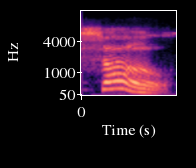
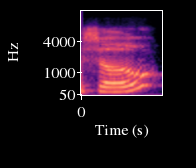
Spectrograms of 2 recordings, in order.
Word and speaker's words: sew: cough tough cough tough this is another one that people mix up new which is ooh versus so miriam can you sew yes i can good for you you can sew some buttons on some of my shirts okay i cannot sew okay so new so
